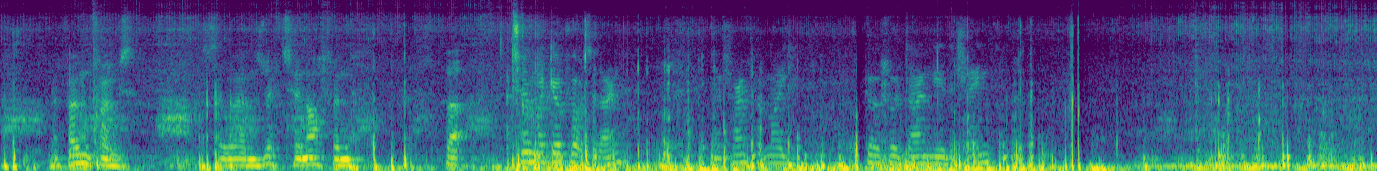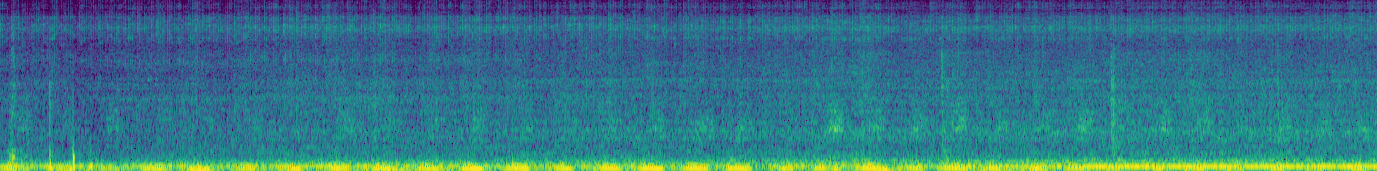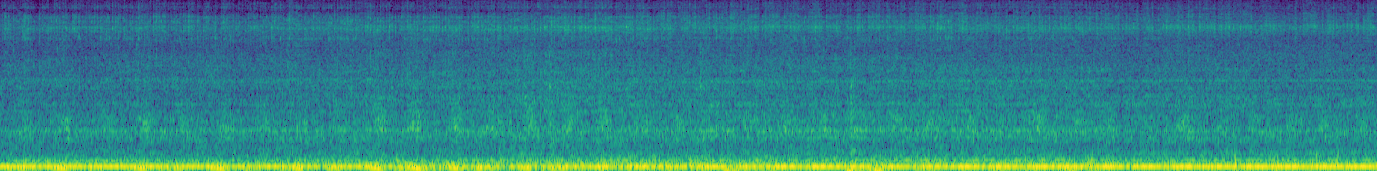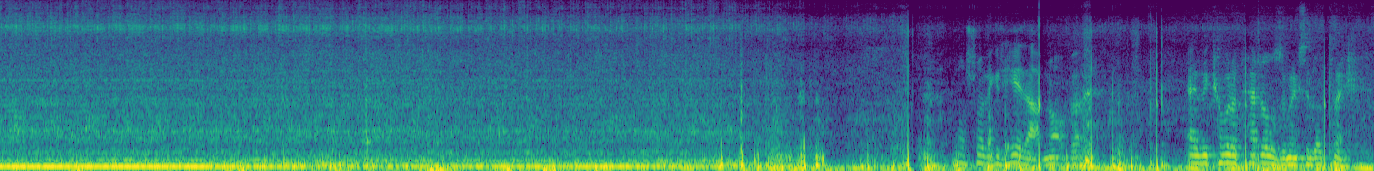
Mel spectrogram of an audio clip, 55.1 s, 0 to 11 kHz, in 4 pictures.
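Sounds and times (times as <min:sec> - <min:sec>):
bike drivetrain spinning: 0:00.0 - 0:55.0
trainer low hum: 0:00.0 - 0:55.0
faint chain ticks: 0:11.2 - 0:49.6.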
